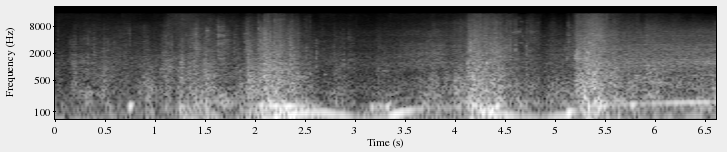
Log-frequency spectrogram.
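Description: Tyres rumble over rough ground and thump over bumps.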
